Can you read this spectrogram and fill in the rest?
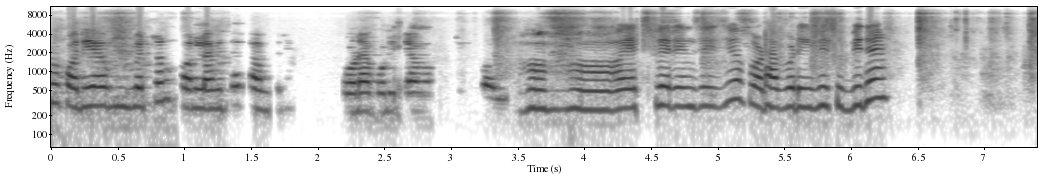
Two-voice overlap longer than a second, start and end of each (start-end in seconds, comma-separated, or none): none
